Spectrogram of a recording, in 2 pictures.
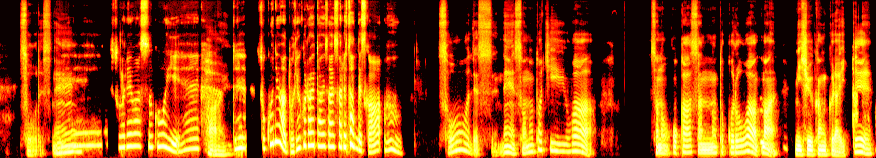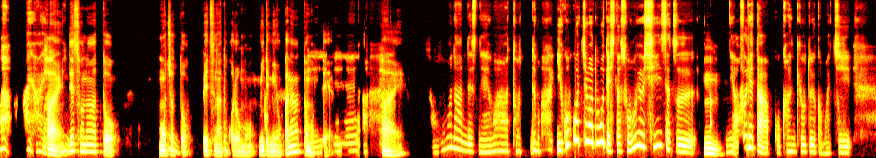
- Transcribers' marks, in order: other noise
- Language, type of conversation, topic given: Japanese, podcast, 旅先で受けた親切な出来事を教えてくれる？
